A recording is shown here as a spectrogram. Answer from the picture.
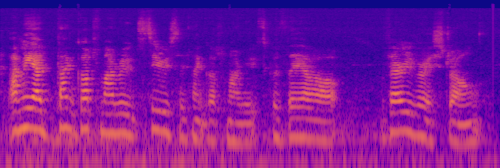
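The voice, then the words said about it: Northern English accent. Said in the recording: “being Northern ... Is that accent up north? Are you a Northerner? Is it Yorkshire? Is it Lancashire?”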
